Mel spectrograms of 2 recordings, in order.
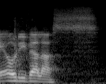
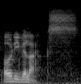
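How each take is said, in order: First: The name ends with an 's' sound. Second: The name ends with a 'ks' sound. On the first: The speaker calls it right. "it's an S" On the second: The speaker calls it wrong. "never mind the X"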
